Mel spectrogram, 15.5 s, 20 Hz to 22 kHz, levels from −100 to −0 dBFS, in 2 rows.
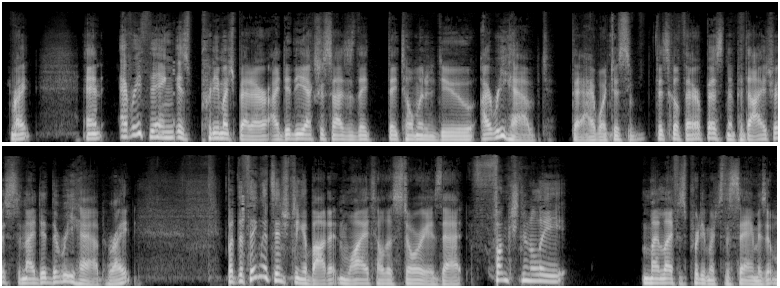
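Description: Damaged data in a compressed stream makes the decoder misread frames and lose sync in this speech, giving short glitches at 1.69 to 1.74 s, before "pretty much better I"; at 6.23 to 6.29 s, between "rehabbed I went to" and "physical therapist and a"; and at 10.16 s, before "thing that's interesting about".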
